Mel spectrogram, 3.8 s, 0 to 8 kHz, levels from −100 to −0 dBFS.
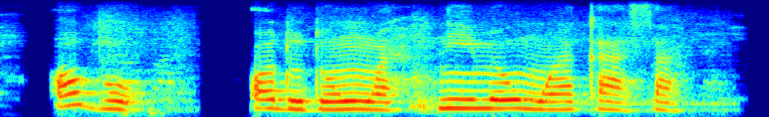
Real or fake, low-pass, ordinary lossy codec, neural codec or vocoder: real; 7.2 kHz; Opus, 24 kbps; none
